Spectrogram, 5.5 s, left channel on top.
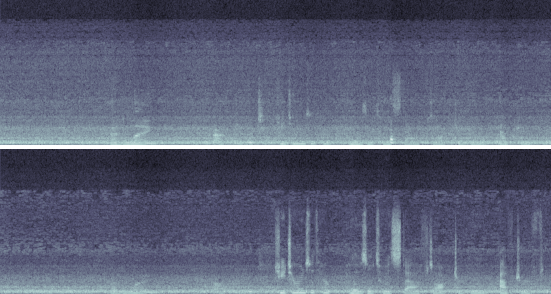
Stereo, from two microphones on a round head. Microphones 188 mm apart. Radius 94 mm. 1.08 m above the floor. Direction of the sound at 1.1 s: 85° left.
